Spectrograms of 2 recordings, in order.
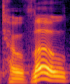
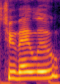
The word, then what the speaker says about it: Tove Lo: because I a peasant had just been saying Tove Lo the entire time I listened to her music and I was even more gag to see Eve tweet this out saying that's how you pronounce touveilu and then to see tubelu quote tweet Eve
